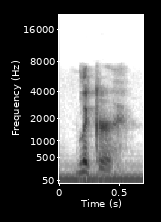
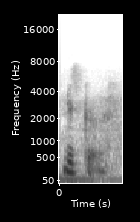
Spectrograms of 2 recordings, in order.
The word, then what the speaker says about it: liquor: now this word here even though there's an o r at the end it's pronounced with an er liquor liquor okay very good uh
